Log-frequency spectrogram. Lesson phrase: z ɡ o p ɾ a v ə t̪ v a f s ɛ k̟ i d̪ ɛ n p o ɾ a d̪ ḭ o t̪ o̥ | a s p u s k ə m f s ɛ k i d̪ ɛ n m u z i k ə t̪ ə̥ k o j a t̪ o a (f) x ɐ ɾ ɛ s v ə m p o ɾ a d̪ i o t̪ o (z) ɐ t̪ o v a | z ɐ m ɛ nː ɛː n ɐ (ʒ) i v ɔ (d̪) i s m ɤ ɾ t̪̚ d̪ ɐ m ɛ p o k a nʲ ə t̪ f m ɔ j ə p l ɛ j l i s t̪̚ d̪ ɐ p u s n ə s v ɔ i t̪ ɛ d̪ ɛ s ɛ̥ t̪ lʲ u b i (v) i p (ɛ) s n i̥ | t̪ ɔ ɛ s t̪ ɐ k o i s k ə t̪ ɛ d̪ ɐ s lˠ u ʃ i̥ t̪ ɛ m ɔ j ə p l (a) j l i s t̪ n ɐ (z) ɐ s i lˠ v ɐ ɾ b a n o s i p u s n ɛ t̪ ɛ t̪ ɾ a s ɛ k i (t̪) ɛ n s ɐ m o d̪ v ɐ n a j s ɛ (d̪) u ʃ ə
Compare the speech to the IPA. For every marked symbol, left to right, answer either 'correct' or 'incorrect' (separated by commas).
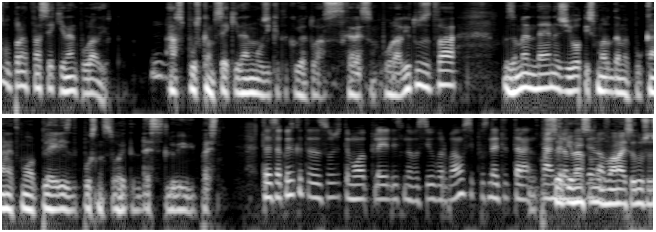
incorrect, correct, correct, incorrect, correct, correct, incorrect, incorrect, incorrect, correct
